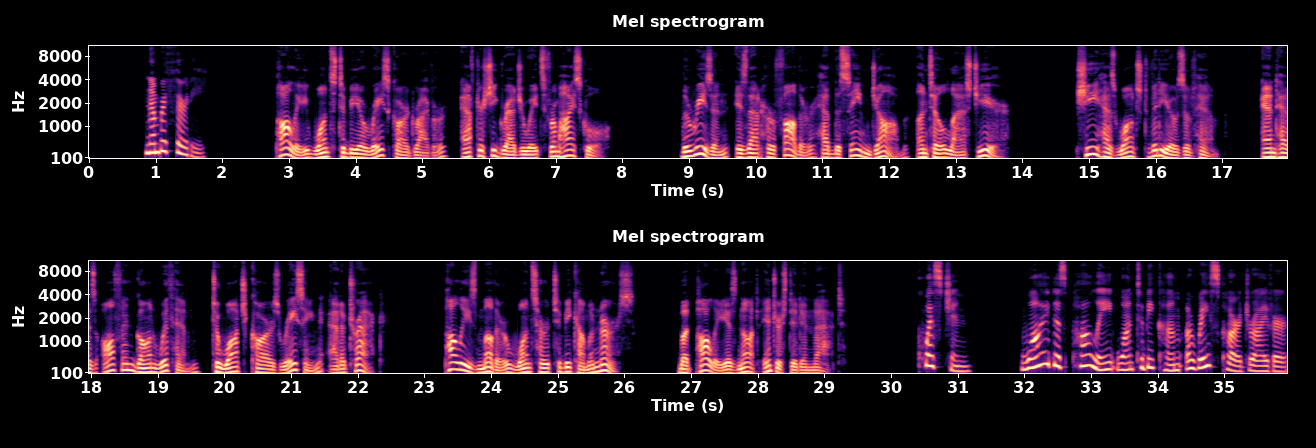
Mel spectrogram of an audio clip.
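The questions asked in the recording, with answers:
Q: why does Polly want to become a race car driver?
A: Her father was a race car driver.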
